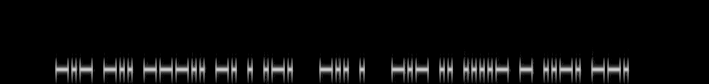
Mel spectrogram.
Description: Morse code, heard as a keyed tone, about 30 wpm, 700 Hz. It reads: KD8NER DE KI4TFG
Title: USA Callsign DE Callsign - 6 Characters - 30wpm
